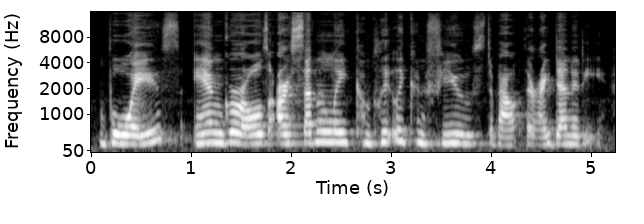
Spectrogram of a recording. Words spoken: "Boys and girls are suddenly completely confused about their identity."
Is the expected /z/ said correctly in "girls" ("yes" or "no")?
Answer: yes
